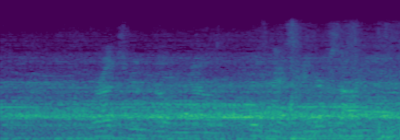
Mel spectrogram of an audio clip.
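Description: Faint, indistinct background speech over a steady low room hum.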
